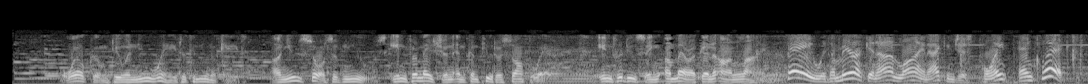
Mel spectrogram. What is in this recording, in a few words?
Commercials; aol; Freekin Weird Audio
